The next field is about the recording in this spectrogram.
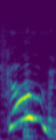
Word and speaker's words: Gove: saying Michael Gove's name is Michael Gove. It's Gove. it's spelled Gove.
